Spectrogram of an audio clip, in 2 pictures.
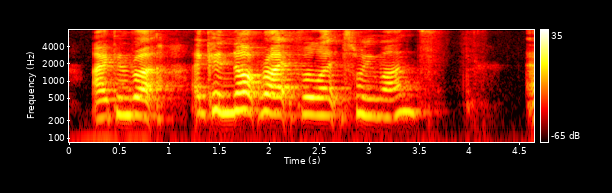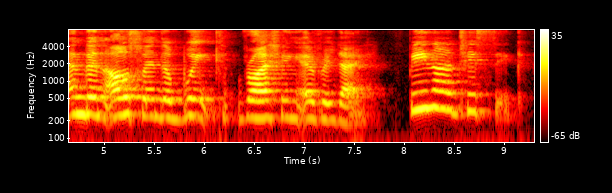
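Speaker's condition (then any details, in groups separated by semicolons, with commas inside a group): Cerebral palsy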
